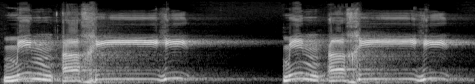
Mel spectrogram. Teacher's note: یا ساکن سے پہلے زیر ہے، تو یہ کیا قاعدہ ہوگا؟ یا مدہ ہوگا، یا مدہ ہوگا. تھوڑا سا کھینچ کر پڑھیں گے ایک الف · نون کی آواز کو ظاہر کر کے بغیر غنہ کے جلدی پڑھیں گے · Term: نون ساکن کا اظہار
